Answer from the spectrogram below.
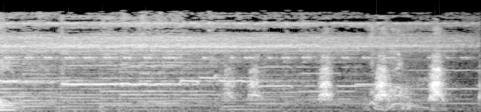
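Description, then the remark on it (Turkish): Several dogs bark at night in short bursts, a few sharp barks spaced out near the end, moderately loud over a steady background hum. “Bu köpeklerde bu gece asabım bozdu yahu.”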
